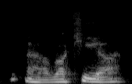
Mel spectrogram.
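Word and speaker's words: רקיע: expanse of the sky we have ra rakia rakia um ra key a and then the I doesn't make a sound at all we're almost done then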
